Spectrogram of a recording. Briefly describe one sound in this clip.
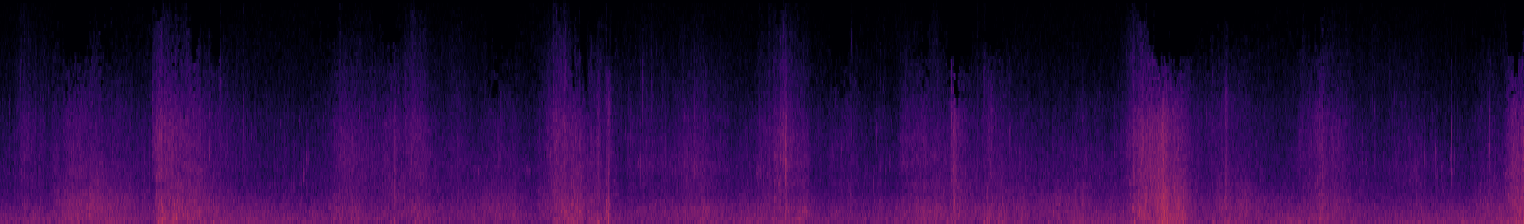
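Small waves wash gently onto a sandy shore, surging now and then.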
